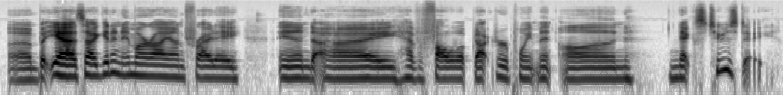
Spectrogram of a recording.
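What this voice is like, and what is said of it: Crackly, rough voice. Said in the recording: “my voice is extra crackly”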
